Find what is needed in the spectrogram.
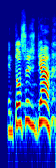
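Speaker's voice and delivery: ordinary talk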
